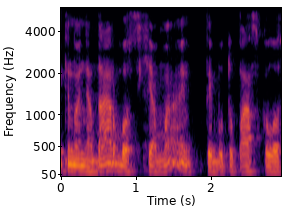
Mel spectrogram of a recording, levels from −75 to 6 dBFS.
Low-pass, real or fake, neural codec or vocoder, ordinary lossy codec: 5.4 kHz; real; none; AAC, 32 kbps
